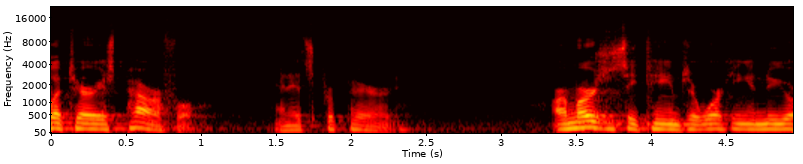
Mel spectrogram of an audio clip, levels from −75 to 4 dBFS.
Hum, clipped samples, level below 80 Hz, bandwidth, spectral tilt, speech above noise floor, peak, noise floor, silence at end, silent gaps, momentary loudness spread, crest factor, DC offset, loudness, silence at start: none; under 0.1%; -66 dBFS; 16.5 kHz; -6.5 dB/octave; 34 dB; -14 dBFS; -65 dBFS; 0 s; none; 17 LU; 18 dB; under 0.1%; -32 LUFS; 0 s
